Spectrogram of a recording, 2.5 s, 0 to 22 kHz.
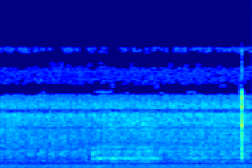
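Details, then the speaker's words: Ford Fiesta salvage car with suspected flood damage, idling: quiet, even idle with soft steady hum, no misses, despite stored misfire codes on cylinders 1 and 2; owner unsure if plugs or leads. Normal idle. "so yeah but it's actually ticking over and running quite nice so I don't know if it's something to do with the plugs or the leads"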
